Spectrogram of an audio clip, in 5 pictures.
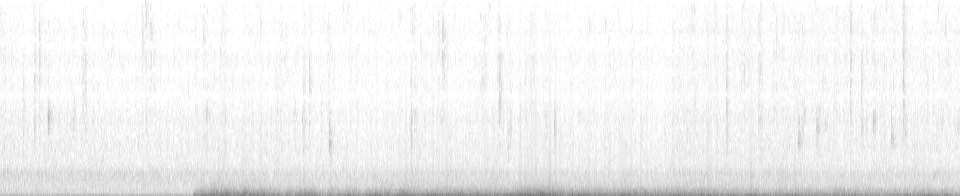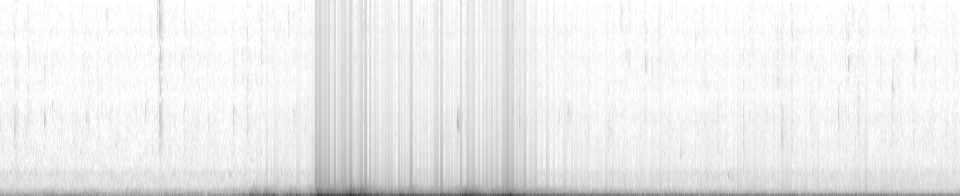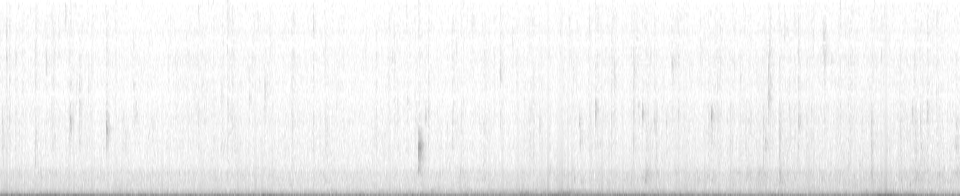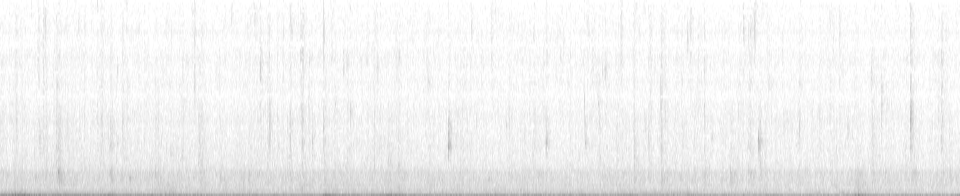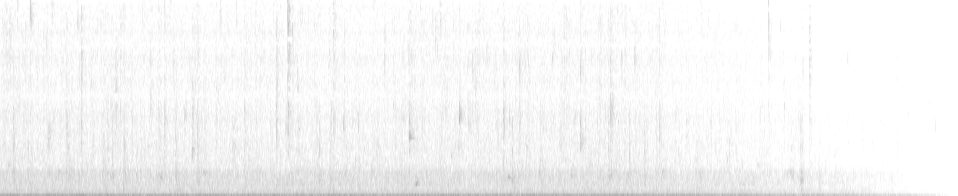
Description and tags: Binaural Thunder A
In this recording I am standing under my eaves making a binaural recording. This one has some nice bass response (sub-woofers on!). Starts out with a distant rumble, then a semi-muted boom, not too loud. The GEOTAG is the approximate location of the lightning.
thunder, binaural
